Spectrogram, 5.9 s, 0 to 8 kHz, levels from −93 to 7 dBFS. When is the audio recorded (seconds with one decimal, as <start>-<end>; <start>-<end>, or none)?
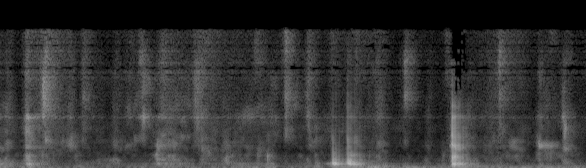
none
